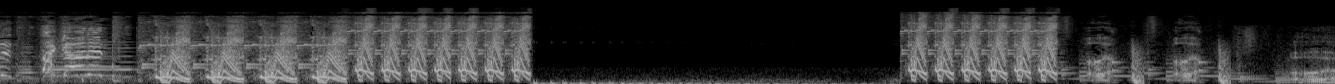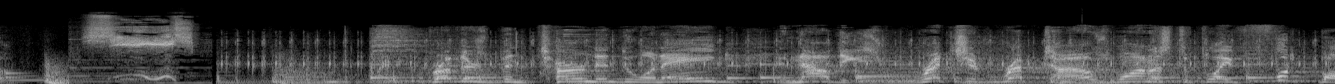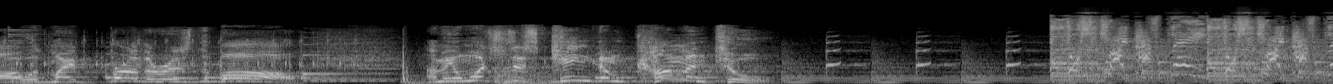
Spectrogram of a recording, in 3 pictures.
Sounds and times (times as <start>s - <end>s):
Speech: 0.0s - 1.1s, 14.2s - 15.4s, 18.9s - 20.5s, 22.6s - 29.7s, 31.0s - 34.4s
Music: 0.0s - 3.5s, 10.0s - 40.0s.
